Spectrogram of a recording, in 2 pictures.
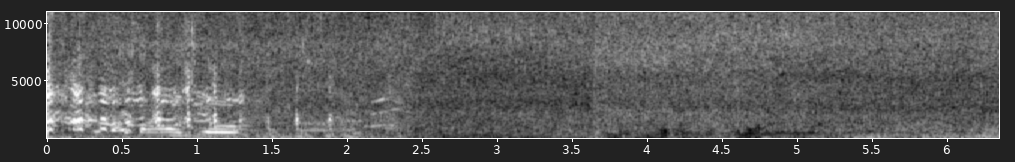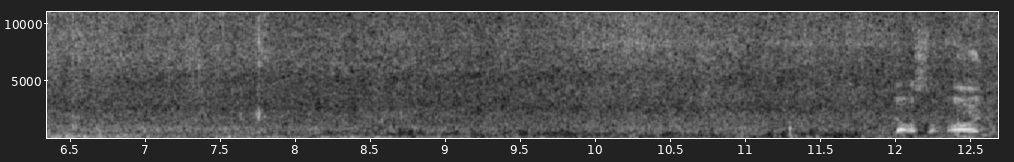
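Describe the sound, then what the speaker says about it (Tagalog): Rough sea waves and wind buffeting the microphone on a small fishing boat off Mauban, Quezon Province, a continuous rushing swell, with people talking over it at the start and end. "Lakas ang alon, no?"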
